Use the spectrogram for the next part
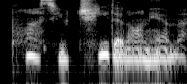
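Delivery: a slow hushed reproach; whispered accusation. Acted.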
